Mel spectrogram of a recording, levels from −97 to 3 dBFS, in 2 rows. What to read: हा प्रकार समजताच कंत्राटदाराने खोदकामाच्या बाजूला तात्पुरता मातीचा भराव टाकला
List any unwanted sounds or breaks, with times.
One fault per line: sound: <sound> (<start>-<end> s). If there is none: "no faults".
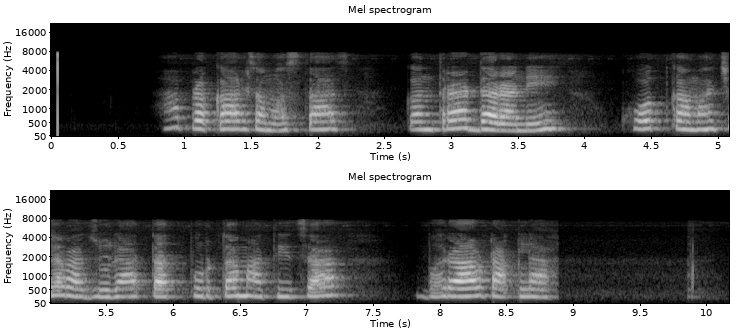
no faults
